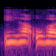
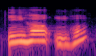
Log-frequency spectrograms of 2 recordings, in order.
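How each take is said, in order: First: ਈਹਾ ਊਹਾ said without nasalisation; mistaken oral vowels. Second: ਈਹਾਂ ਊਹਾਂ said with nasalised vowels; nasal with bindi. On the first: Teacher shows the mistake, ਈਹਾ ਊਹਾ without nasal sound. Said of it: "ਨਹੀਂ ਪੜ੍ਹਨਾ". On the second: Teacher corrects it, ਈਹਾਂ ਊਹਾਂ nasalised. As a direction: let ਈਹਾਂ ਊਹਾਂ ring through the nose. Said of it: "ਬਿੰਦੀ ਨਾਲ ਉਚਾਰਨ ਹੋਏਗਾ". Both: Shown as a demonstration.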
